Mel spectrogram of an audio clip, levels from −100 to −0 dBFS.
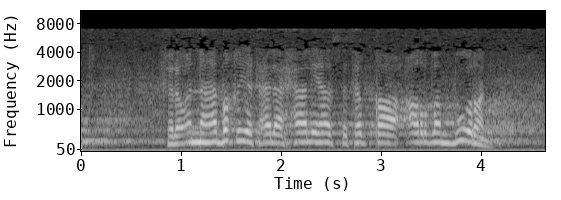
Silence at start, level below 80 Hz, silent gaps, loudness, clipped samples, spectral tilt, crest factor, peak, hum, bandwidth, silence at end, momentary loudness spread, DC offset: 0 s; -64 dBFS; none; -27 LUFS; under 0.1%; -7.5 dB/octave; 16 dB; -12 dBFS; none; 7.4 kHz; 0 s; 15 LU; 0.4%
